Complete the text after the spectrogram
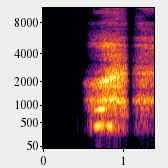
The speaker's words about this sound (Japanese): シコシコって言いすぎて、ちょっと息切れしちゃいました。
